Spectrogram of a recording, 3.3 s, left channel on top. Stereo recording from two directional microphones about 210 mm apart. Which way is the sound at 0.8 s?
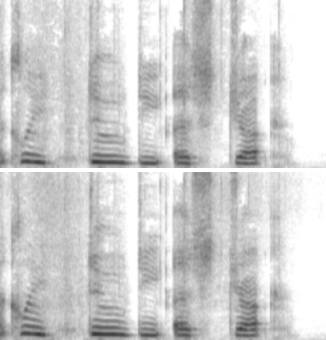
5° left (ahead or behind).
